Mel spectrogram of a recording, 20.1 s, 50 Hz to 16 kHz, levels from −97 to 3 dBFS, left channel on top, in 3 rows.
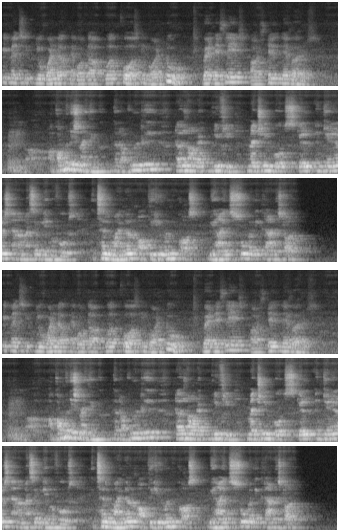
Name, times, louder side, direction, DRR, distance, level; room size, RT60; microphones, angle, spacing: voice 1, 0.0-3.6 4.0-6.2 6.8-7.2, left 1 dB, 25° left, -8 dB, 0.9 m, -23 dB
voice 2, 7.6-8.6 8.9-9.8 10.2-11.3 11.6-14.8 15.3-17.3 17.6-19.3, equal, 25° right, -3 dB, 1.1 m, -19 dB
5.7 x 2.2 x 2.8 m, 0.89 s
head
